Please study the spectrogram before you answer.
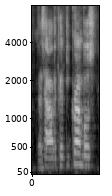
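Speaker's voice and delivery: usual speaking voice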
